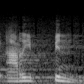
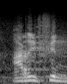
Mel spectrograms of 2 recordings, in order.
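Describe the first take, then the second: First: Aripin with a clear p where f belongs; Sundanese p for f. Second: Said in the usual way. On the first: Shown as a demonstration. Preacher teaching a class how Sundanese speakers say Arifin. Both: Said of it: "Orang Sunda sulit untuk mengucapkan huruf F".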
